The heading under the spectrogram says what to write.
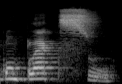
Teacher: no complexo o X tem um som do KS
